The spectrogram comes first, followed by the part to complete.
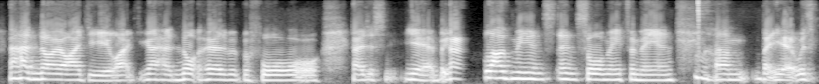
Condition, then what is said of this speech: Cleft palate. So I can't really say like your TH sound very well.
